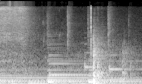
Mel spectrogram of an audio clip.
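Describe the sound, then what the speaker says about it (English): Spray oil is misted onto a baking base while meal-prepping in a kitchen: a faint, short hiss of the spray nozzle with a soft clatter, quiet and close, with no talking. "let's get some spray oil on the base here"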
